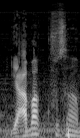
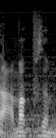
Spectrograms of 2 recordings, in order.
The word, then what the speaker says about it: 아마쿠사: 이제 아마쿠사 뭐 자꾸 뭐 야마쿠라 뭐 무슨 그렇게 발음하는 사람도 많았는데 저도 사실 그렇게 발음 했던 적이 있거든요 정확한 이름은 아마쿠사 야막 쿠사가 아니에요 어 뭐 오타나는 거야 뭐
